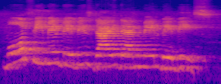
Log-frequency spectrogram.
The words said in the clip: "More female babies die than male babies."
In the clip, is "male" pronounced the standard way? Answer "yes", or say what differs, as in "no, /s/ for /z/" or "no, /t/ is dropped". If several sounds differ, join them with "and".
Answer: yes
